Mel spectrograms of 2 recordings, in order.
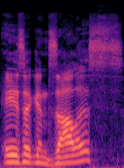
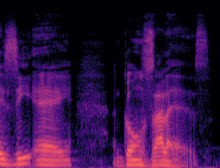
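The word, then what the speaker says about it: Eiza González: we got a next on the John Hammond ASA Gonzales I think that I you pronounce her name it's a Iza Gonzales and she has actually not been in a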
